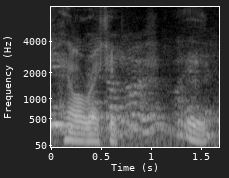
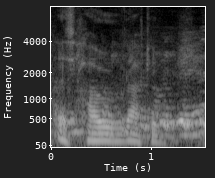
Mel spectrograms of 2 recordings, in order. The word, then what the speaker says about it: Hauraki: There's a lot of mispronunciation, you know, things like haoraki. You know, that's hauraki, and a bit more understanding of the vowel sounds and that sort of thing.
